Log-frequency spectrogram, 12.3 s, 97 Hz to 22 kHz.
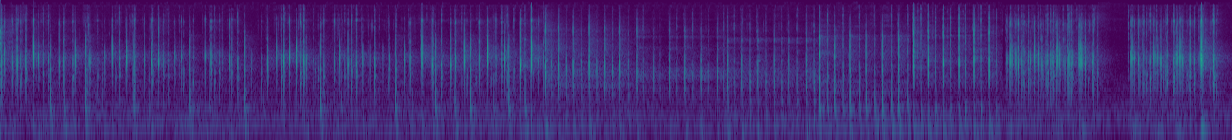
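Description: Rapid typing on a Holofy HM80 keyboard fitted with magnetic switches, a dense, steady run of close keystrokes with a deep, solid clack and brief pauses near the end, no voice present.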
